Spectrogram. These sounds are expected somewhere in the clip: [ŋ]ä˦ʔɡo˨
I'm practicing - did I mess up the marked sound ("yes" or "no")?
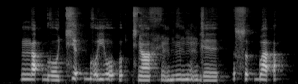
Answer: no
